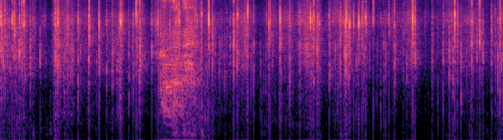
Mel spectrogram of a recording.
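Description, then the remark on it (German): Busy crumpling and crinkling of leftover Christmas gift wrapping paper being thrown away, a dense stream of sharp crackles and rustles with a brief tearing swell in the middle, fairly loud and continuous throughout. “So, ich muss hier erstmal dieses, diese ganzen Geschenkverpackungen noch von Weihnachten.”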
